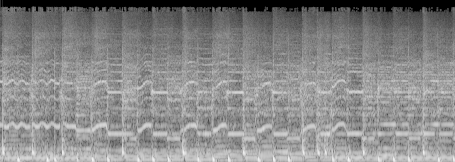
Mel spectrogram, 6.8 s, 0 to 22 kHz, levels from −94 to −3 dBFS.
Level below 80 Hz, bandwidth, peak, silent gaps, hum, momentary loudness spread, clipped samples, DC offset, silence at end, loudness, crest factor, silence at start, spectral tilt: -24 dBFS; 19 kHz; 0 dBFS; none; none; 1 LU; under 0.1%; under 0.1%; 0 s; -15 LUFS; 16 dB; 0 s; -4 dB/octave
